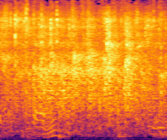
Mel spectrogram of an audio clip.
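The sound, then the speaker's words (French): A crowd applauds steadily for a few seconds, a dense wash of clapping at even loudness, with a few voices audible underneath; a council meeting applauding a newly installed regional councillor. “On peut l'applaudir parce que...”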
